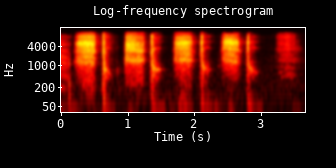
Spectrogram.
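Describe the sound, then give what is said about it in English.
A voice mimics a wargaming robot moving: four breathy hissing bursts, each capped by a sharp clicking snap, in a steady mechanical rhythm, ending with a softer trailing hiss. “Every time my robots moved, I was going.”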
